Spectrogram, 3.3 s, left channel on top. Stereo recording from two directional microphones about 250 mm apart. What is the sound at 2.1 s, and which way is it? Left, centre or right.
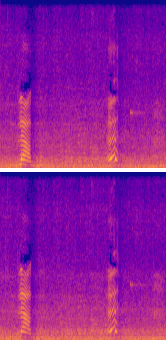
Vehicle, centre.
